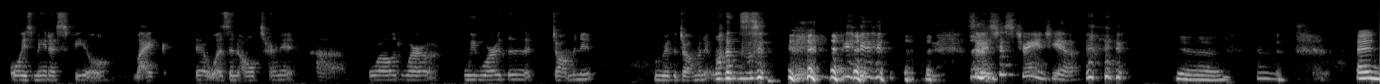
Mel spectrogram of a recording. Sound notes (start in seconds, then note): 7.2 laughs; 11.2 laughs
